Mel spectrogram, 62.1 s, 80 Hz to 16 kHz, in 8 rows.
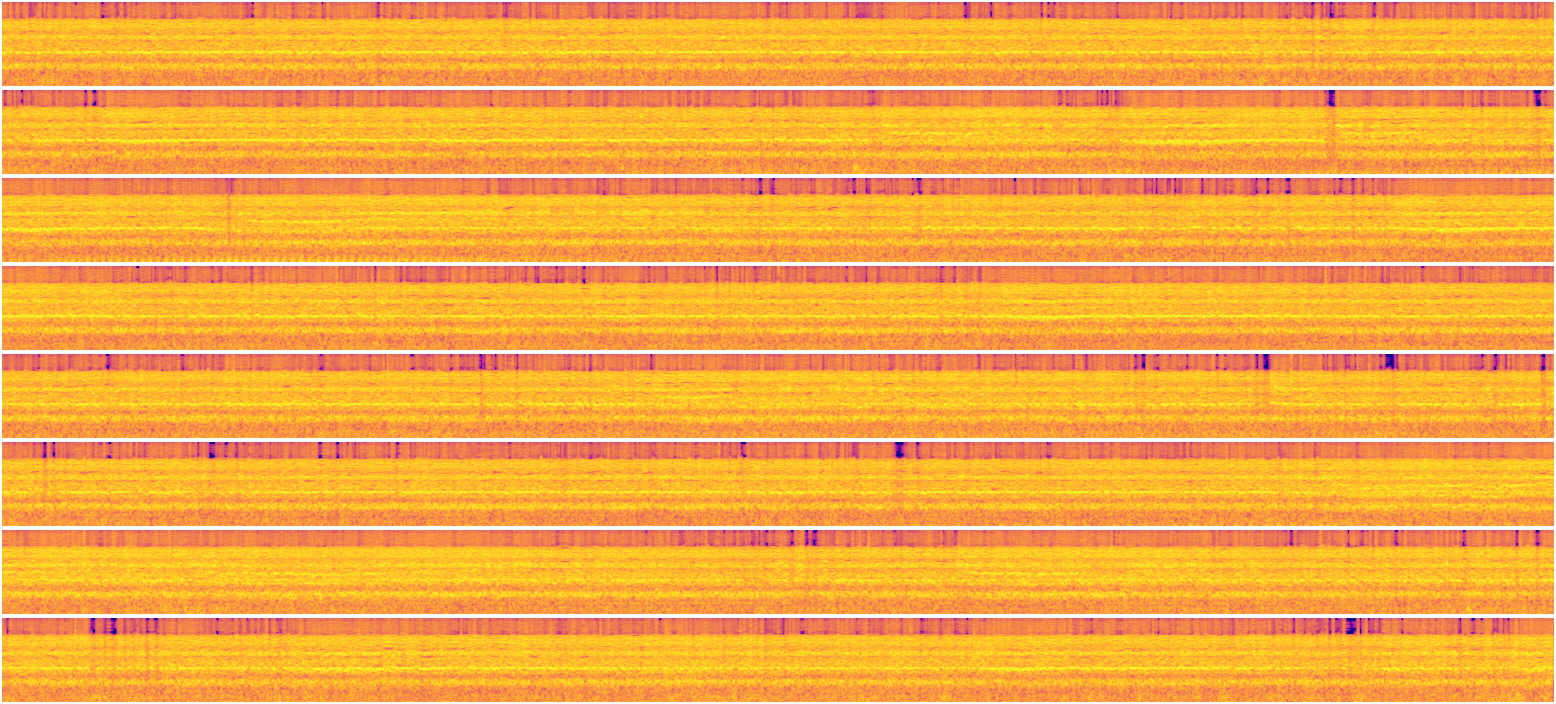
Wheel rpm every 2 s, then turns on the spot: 240, 230, 240, 230, 230, 230, 230, 220, 220, 240, 230, 230, 230, 230, 230, 230, 230, 230, 230, 230, 230, 230, 230, 220, 220, 230, 230, 230, 230, 230, 230.
none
